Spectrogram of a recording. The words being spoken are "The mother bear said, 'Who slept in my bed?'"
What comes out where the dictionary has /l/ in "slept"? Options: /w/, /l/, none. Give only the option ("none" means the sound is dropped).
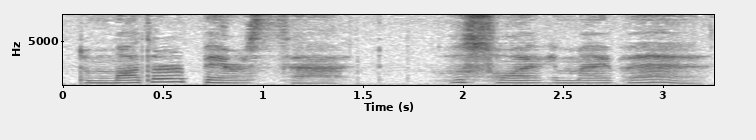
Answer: none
